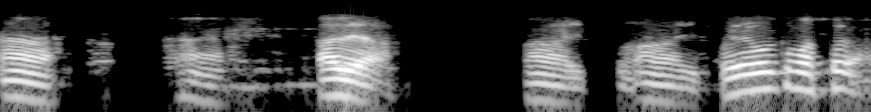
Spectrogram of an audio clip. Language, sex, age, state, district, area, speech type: Malayalam, male, 60+, Kerala, Kasaragod, urban, conversation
